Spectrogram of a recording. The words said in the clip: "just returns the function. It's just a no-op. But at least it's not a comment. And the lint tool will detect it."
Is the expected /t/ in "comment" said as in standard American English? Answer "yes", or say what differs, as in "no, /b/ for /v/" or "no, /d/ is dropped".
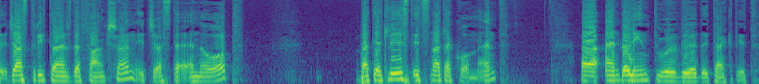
yes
